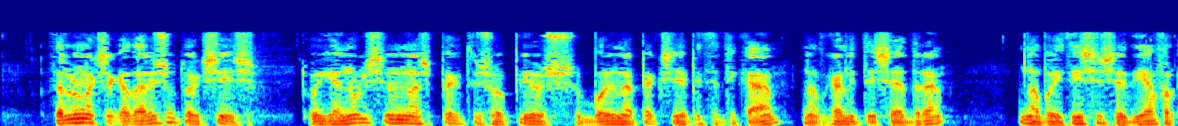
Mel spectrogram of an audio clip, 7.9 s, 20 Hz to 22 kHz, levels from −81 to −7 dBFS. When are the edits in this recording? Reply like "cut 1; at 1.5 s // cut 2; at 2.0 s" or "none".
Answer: cut 1; at 5.3 s // cut 2; at 6.7 s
